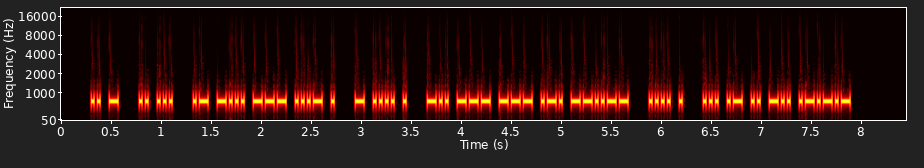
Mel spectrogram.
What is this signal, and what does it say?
Morse code, heard as a keyed tone, about 40 wpm, 700 Hz. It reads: IT IS ABOVE THE DOOR, HE SAID.
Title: Sentences from Top 1000 Words - Review Part 2 - 40wpm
